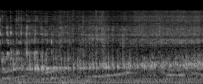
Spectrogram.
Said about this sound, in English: Hey, and as we vibing, I'm gonna pour you up a little something.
